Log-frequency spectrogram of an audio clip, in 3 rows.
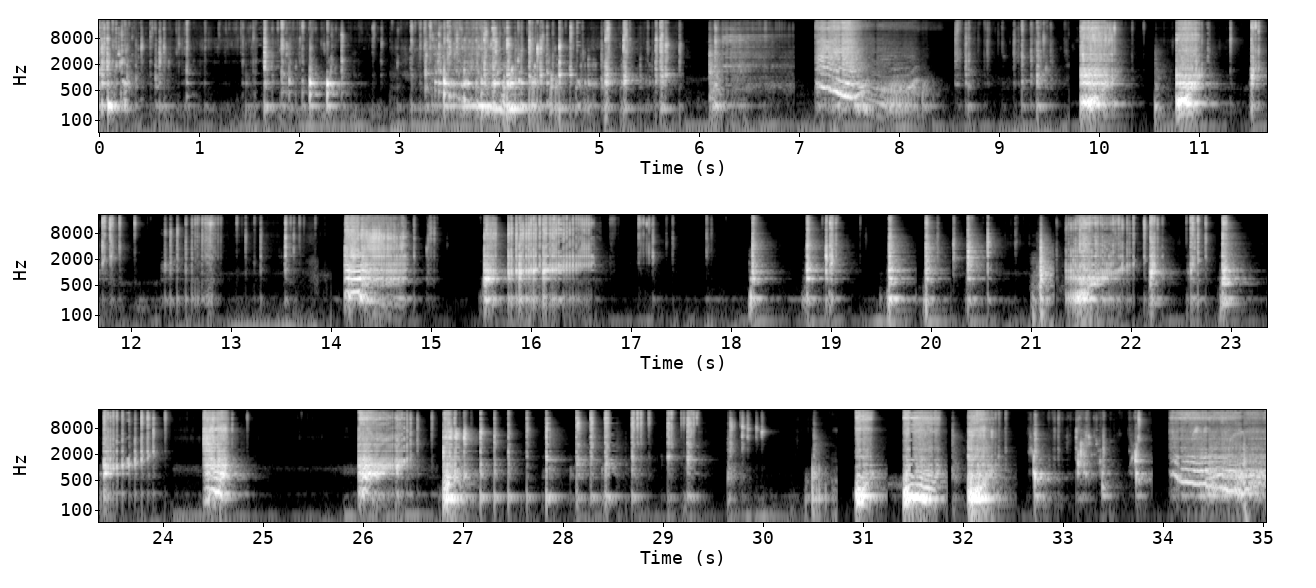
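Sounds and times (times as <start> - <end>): fart sounds: 30.9 - 32.5, 34.1 - 35.0.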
